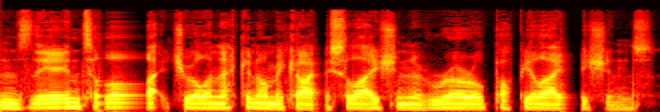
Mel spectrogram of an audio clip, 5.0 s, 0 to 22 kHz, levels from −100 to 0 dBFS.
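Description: At 0.39 to 0.49 s and again at 0.73 to 0.80 s the speech hangs on one sound for 75 ms and then 48 ms. These are short stalls from a late packet. The jitter buffer ran dry, so the receiver stretched the last sound until the packet arrived and then resumed without losing anything. Each stall sounds like a held syllable with a slight buzz or dip. On a spectrogram the harmonics run flat and unchanging, and the waveform shows near-identical repeating cycles.

Longer versions follow at 0.84 to 1.11 s (255 ms), 2.33 to 2.45 s (102 ms) and 4.19 to 4.37 s (159 ms). Each is a call audio freeze, likely caused by packets held up in transit. The last sound is drawn out into a fading buzz or hiss, and at 4.19 s it ends in about 60 ms of silence before the speech resumes later than it should. The spectrogram shows smeared horizontal bands that thin out, and the waveform envelope decays, dropping to flat at 4.19 s.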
